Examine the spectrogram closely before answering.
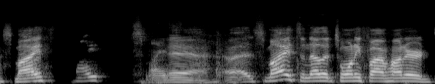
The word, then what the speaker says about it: Smythe: This Smithy, or whatever you say his name, Smythe.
